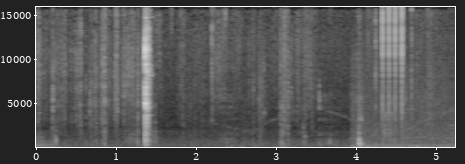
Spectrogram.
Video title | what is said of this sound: First time using a nail form - Beginner | you can hear the tapping sound now. So the nail is completely dry.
